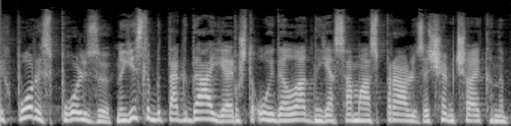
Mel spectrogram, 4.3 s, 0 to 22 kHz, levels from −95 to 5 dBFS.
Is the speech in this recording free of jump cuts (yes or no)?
no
